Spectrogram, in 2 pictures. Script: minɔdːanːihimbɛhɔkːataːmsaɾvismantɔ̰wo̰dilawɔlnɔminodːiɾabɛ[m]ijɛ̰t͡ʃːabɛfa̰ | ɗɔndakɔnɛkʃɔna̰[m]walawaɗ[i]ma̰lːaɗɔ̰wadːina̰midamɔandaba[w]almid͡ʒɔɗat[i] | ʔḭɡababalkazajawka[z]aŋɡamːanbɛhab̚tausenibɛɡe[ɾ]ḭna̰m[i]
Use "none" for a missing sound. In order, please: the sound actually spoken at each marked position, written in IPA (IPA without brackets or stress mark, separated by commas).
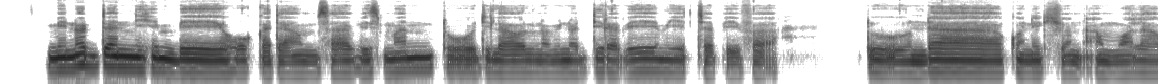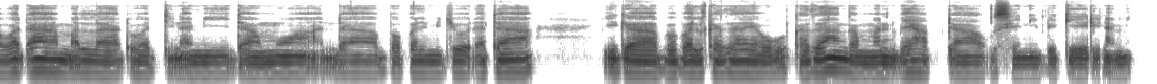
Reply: m, m, a, b, a, z, ɾ, i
